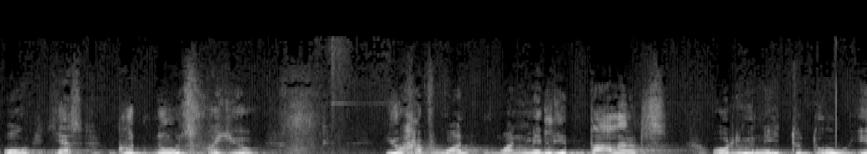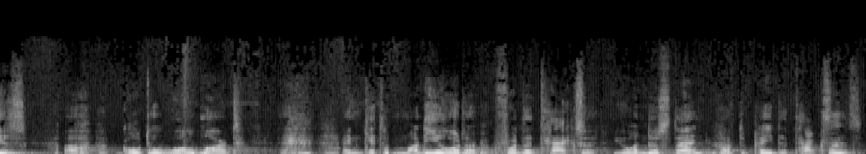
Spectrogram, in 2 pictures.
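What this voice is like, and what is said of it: Put-on Nigerian accent. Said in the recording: “I get a call in a Nigerian accent.”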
